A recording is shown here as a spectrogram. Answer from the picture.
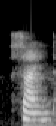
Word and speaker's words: signed: uh signed them all signed signed yes so we thought G and the E exactly yes signed another one of those crazy English words where we don't pronounce certain letters okay um number eight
